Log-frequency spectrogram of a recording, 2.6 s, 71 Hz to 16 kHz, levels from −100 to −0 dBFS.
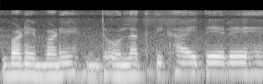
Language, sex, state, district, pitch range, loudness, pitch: Hindi, male, Himachal Pradesh, Shimla, 130-140 Hz, -16 LUFS, 135 Hz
